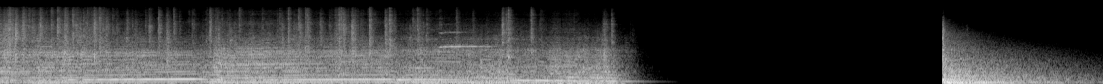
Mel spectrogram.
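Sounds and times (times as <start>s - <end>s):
car engine at high revs: 0.0s - 6.4s.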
